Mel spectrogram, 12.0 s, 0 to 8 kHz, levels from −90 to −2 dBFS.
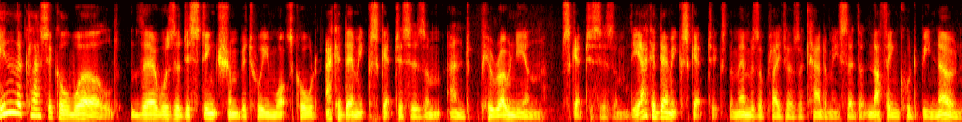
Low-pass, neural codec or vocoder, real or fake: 7.2 kHz; none; real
